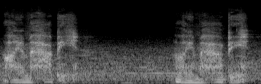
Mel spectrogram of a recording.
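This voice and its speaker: A man voicing a composed, solemn gentleman in a video game, speaking formally and eloquently. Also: fairly low pitch, a little slow, noisy background, close to an everyday voice. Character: composed, solemn gentleman with mind-sensing powers.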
